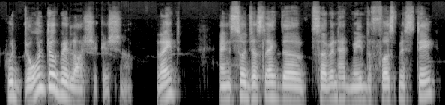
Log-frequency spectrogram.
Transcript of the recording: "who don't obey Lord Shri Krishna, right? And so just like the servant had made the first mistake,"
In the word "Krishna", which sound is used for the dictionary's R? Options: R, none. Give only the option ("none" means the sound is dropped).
none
